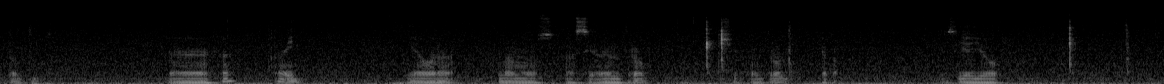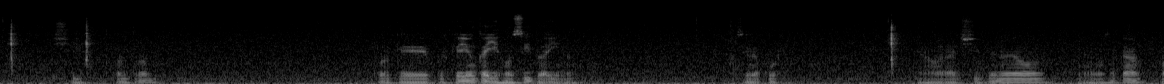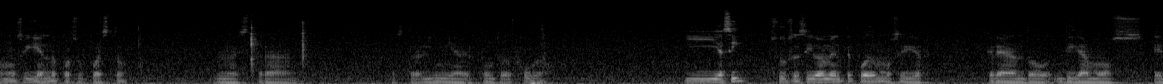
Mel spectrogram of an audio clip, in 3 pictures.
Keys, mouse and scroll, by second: 3.0 ctrl+shift+click, 7.6 ctrl+click, 12.4 shift+click, 19.3 ctrl+shift+click, 21.2 shift+click, 25.0 shift+click, 26.4 shift+click, 29.1 ctrl+shift+click.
